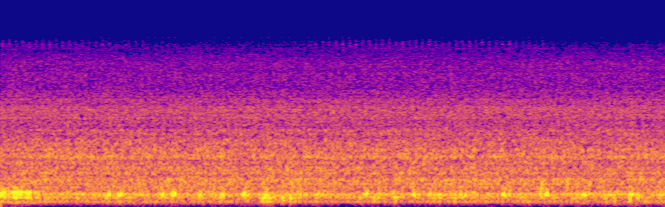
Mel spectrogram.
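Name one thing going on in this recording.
Water bubbles and gurgles softly in a fish tank.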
